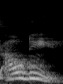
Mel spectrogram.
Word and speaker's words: Audi: बात कर रहा है, ऑडी ऑडी सिर्फ इंडिया वाला करता है, इट इज आउडी, ठीक है।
